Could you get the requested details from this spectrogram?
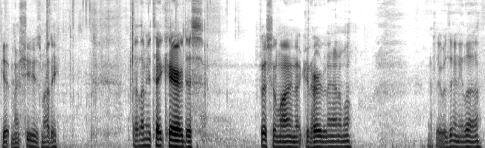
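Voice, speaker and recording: Male outdoor vlogger, low and gravelly, rambling and plain-spoken, thinking aloud on a walk. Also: flat delivery, unhurried, long pauses. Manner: musing, plain-spoken, drifting between thoughts. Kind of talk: rambling outdoor monologue while walking. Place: outdoors on a muddy tidal shore.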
